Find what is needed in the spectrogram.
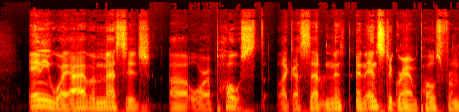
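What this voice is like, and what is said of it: Usual voice. Nothing is said of it.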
